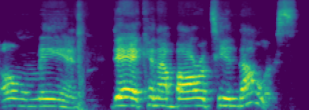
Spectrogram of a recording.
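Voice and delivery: ordinary delivery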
